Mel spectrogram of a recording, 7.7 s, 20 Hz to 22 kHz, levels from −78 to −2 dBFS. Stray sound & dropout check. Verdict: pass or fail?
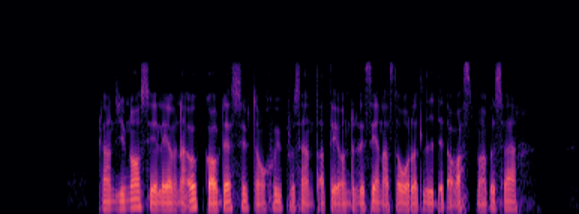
pass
